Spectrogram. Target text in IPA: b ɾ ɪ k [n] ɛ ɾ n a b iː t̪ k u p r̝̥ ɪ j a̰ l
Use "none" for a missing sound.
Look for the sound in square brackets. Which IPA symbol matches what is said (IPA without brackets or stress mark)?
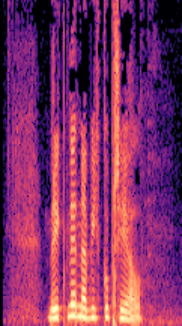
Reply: n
